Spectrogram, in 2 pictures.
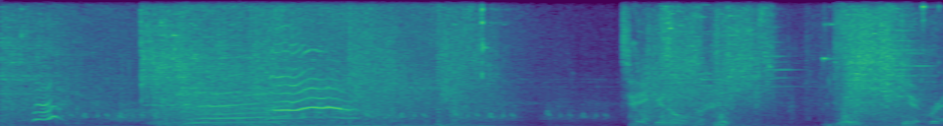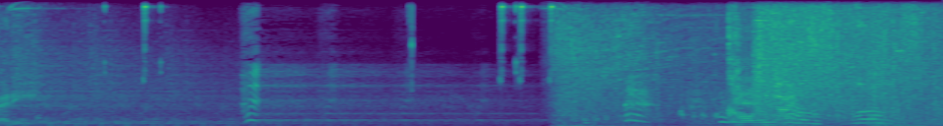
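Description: Magic blasts burst and crackle.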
